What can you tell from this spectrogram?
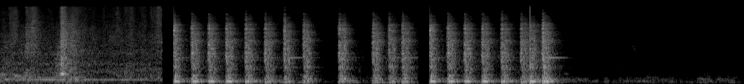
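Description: A fast run of sharp knocks, about six a second, in three bursts that start and stop abruptly, then fades to a faint background.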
